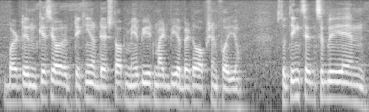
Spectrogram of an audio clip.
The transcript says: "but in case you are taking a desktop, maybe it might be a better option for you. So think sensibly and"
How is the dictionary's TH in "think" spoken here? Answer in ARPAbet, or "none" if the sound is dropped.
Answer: T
